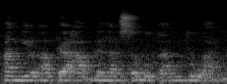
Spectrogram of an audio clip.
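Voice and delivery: low, measured divine instruction, lightly voiced; voice of God. God speaking to the wife in the bathroom, lightly voiced low command. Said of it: "Tuhan bicara begini".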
